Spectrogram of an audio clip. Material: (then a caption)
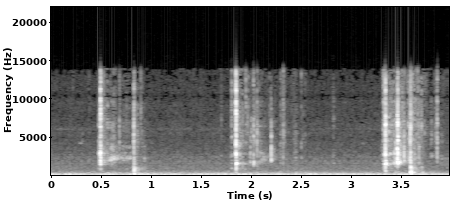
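Soap. A box cutter blade shaves faceted slices off a solid blue oval bar of soap held in the palm. Several short, bright, crisp cuts and clicks stand out in sparse bursts over a faint low hum, with no talking.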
